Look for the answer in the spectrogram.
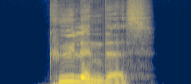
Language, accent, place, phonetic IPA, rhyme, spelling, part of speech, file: German, Germany, Berlin, [ˈkyːləndəs], -yːləndəs, kühlendes, adjective, De-kühlendes.ogg
- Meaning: strong/mixed nominative/accusative neuter singular of kühlend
